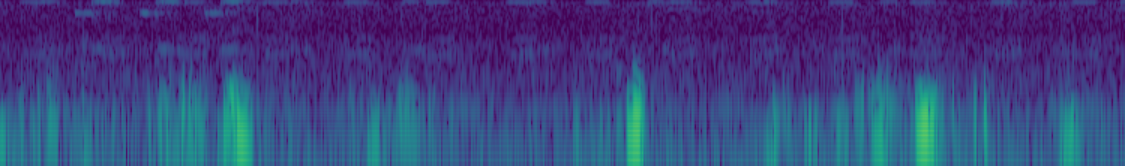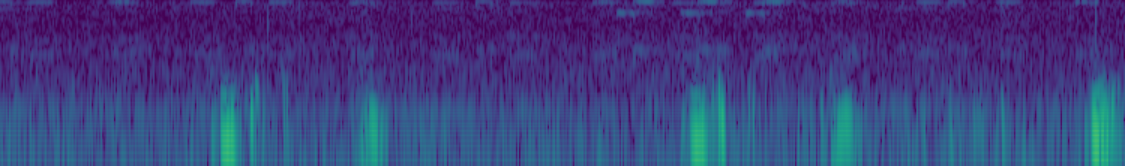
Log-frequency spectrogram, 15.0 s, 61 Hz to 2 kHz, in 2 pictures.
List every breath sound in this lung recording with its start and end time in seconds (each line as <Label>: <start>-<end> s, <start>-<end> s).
Inhalation: 8.86-9.54 s, 12.07-12.64 s
Exhalation: 9.83-10.61 s, 12.94-13.58 s
Wheeze: 8.93-9.25 s, 9.87-10.09 s, 12.09-12.35 s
